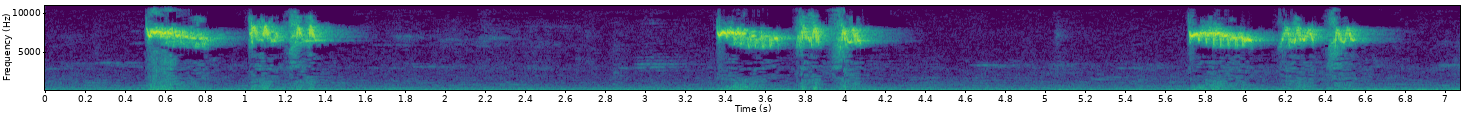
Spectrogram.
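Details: Sirindet, recorded as a master song for shamas and magpie-robins: three phrases, each a downslurred high whistle followed by two or three shorter chirps, roughly every two and a half seconds.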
